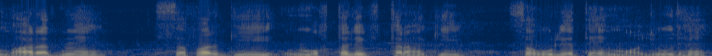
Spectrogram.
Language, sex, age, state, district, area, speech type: Urdu, male, 45-60, Delhi, East Delhi, urban, spontaneous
